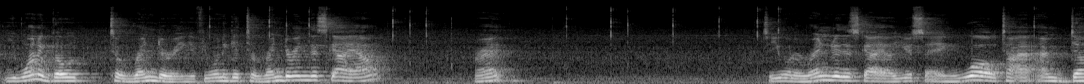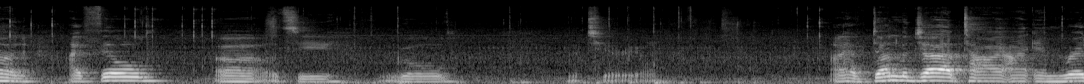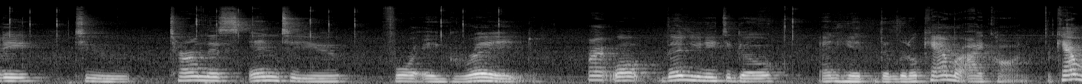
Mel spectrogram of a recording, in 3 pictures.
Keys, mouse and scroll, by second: 2.1 alt+click, 2.9 alt+middle click, 3.2 alt+click, 4.2 alt+middle click, 5.6 alt+click, 6.3 alt+middle click, 7.2 alt+click, 10.3 alt+click, 11.1 alt+middle click, 12.1 click, 12.3 click, 12.7 click, 12.8 click, 14.3 shift+g, 15.9-17.4 typing, 17.7 Return, 18.9 click, 21.4 alt+click, 22.1 alt+middle click, 22.7 shift+right click, 23.8 alt+middle click, 24.2 alt+click, 25.0 alt+right click, 25.5 alt+click, 26.4 alt+right click, 29.5 click.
